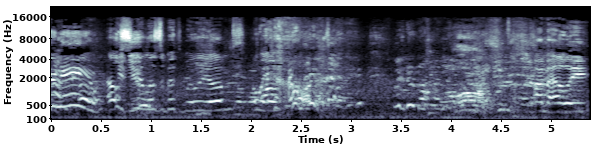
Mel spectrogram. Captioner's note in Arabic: يضحك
